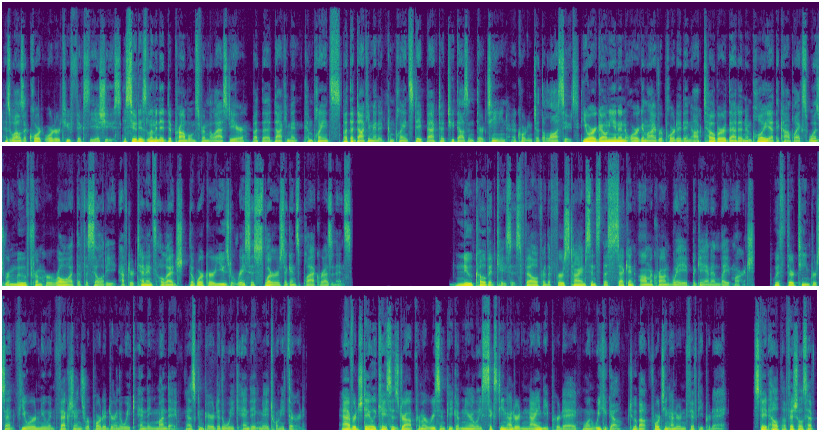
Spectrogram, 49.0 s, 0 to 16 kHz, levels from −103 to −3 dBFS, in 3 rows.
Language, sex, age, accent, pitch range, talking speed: English, male, 40-59, American, 85-105 Hz, 160 wpm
